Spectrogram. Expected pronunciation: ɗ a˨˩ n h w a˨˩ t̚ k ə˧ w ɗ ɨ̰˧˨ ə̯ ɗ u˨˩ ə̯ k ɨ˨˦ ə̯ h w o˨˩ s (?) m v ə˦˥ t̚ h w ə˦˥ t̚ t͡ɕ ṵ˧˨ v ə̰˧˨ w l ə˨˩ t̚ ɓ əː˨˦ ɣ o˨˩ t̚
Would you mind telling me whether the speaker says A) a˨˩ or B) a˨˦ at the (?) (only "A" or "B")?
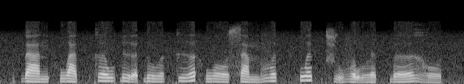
A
